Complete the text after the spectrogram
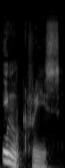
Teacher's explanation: We today would be inclined to stress it on the first syllable, increase, when we mean the noun, and to increase when we mean the verb.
